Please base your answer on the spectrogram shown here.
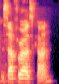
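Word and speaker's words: Sarfaraz Khan: saf I'm going to butcher his name but safuras Khan am I did I pronounce that correct safas Khan right right safas Khan so my my takes on that is I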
